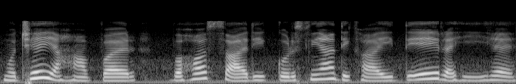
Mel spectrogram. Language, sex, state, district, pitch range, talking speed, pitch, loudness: Hindi, female, Madhya Pradesh, Katni, 175-230 Hz, 115 wpm, 185 Hz, -15 LUFS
